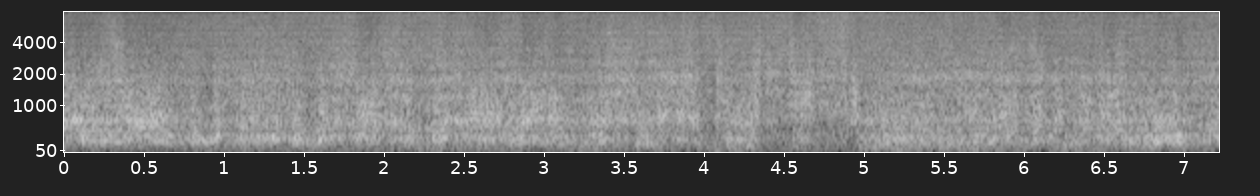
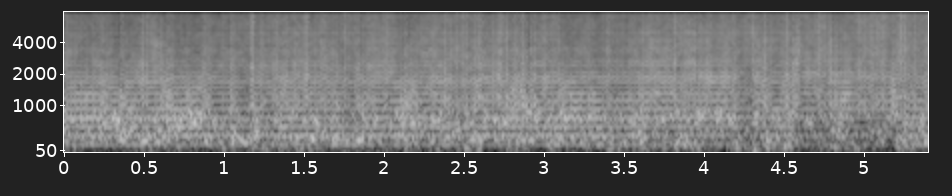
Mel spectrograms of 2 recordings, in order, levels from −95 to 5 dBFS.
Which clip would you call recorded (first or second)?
first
